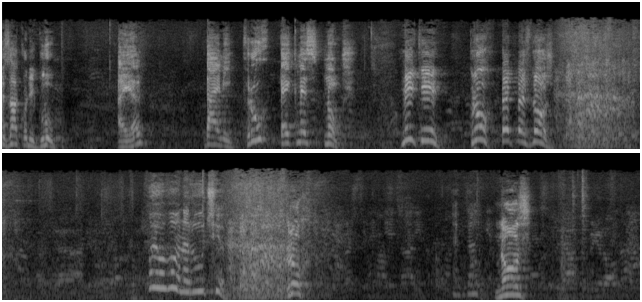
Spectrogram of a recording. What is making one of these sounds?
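A middle-aged man talks with animation, close by.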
